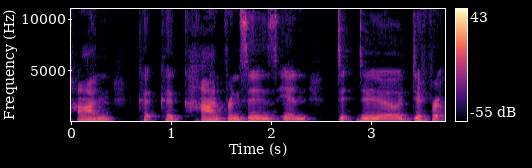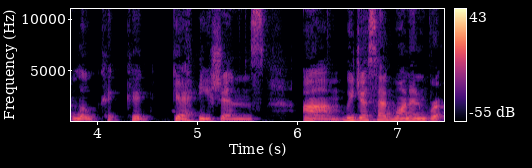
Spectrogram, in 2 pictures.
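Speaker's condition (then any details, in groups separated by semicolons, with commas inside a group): Stuttering; variable stuttering, formerly preoccupied with which words would be easier to say, helped by stuttering community; amount of stuttering, feeling stuck and physical tension fluctuate, stutters openly; repeated sounds, prolonged sounds, blocks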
